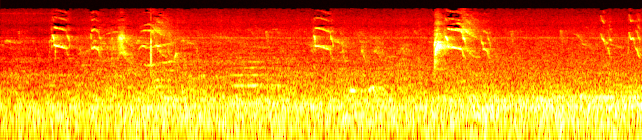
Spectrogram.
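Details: Social flycatcher morning song: short, high, scratchy chirps in scattered bursts a second or two apart, over a steady low background rumble.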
